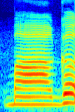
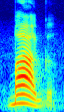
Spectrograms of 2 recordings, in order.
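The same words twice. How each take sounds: First: बाग stretched into "baa-ga"; sounded-out pronunciation. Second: Said in the usual way. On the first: Shown as a demonstration. Teacher joining letter and vowel sign, बाग split "baa-ga". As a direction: sound out बाग slowly in two parts. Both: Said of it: "इसका उच्चारण".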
